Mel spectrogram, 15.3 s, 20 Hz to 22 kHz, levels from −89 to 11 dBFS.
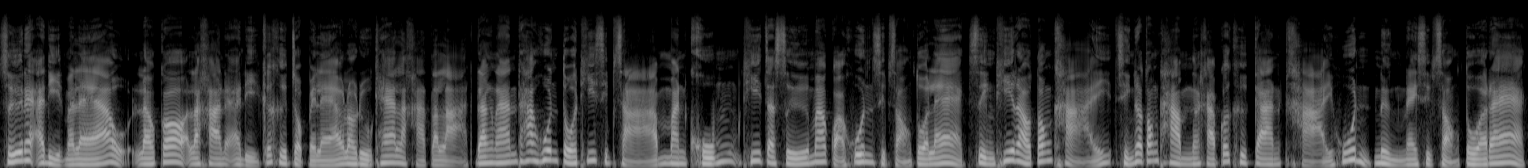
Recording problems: none

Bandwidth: 18.5 kHz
